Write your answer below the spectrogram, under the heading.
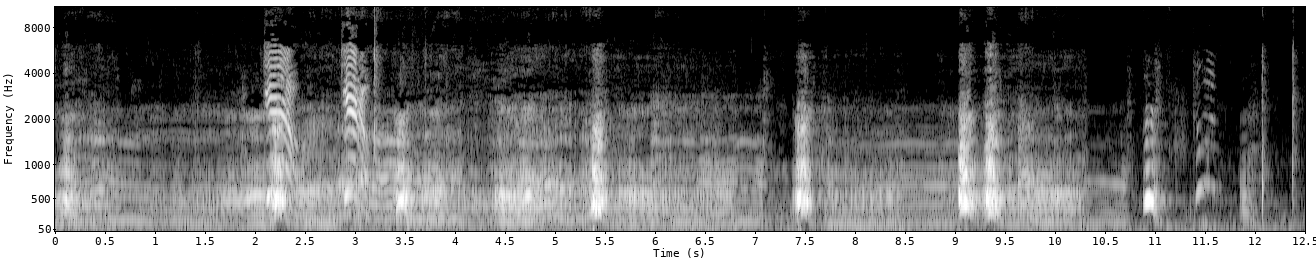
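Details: Two dogs playing, Buddy, a three-year-old English mastiff, and Max, a nine-month-old Belgian malinois, in a mock fight. Sharp barks and growls burst out irregularly over steady background music, with a person shouting encouragement.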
